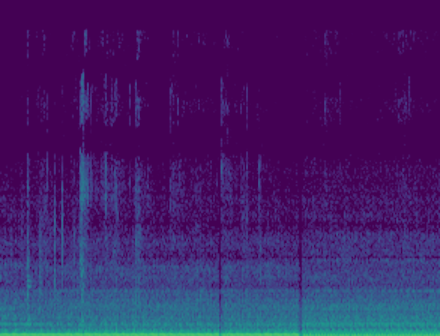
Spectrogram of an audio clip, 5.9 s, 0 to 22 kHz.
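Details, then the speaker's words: 1971 Dodge Charger Super Bee 383 V8, after engine pull with new core plugs, water pump, fuel pump, alternator and thermostat, started without touching the pedal: deep even rumble settling to a lower, slower healthy idle. "but we'll do a quick fire up here and listen to that glorious 383 one more"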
